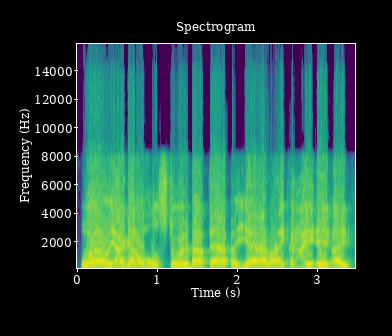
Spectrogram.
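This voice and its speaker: Chatty, relaxed male podcast host. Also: medium pitch, fairly quick, poor audio. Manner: relaxed, chatty, affirming with short interjections. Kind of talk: casual podcast conversation.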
